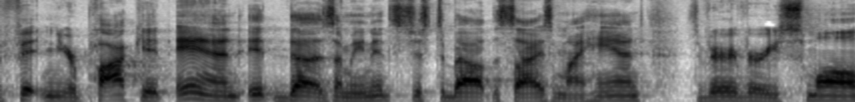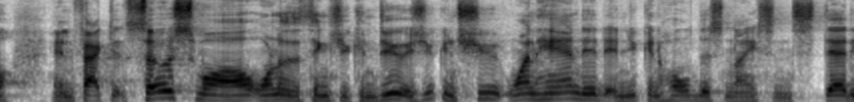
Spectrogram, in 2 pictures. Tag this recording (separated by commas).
Speech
